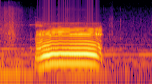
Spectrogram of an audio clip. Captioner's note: Roberto moos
